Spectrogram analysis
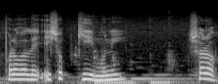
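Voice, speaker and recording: Unhurried and fairly even in intonation, her fairly high voice tells a casual, personal story. The young woman, Bangladeshi-accented and colloquial, acts out the dialogue over background music.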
